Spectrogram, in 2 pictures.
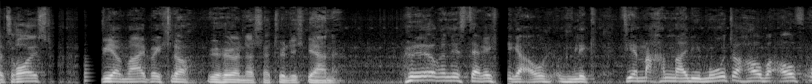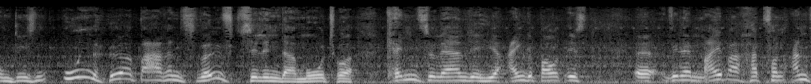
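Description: From 0.45 to 1.03 s there is repeated packet loss, producing a robotic sound. Five separate gaps fall within this stretch, the longest about 160 ms, and together they account for roughly half of it. Each hole is filled by extending the preceding sound, and the next dropout arrives before the signal settles. The result is choppy audio with pieces missing, and about 300 ms of the original sound is missing.

At 4.95 s a burst of packet loss removes about 120 ms of audio, ending at 5.09 s. The receiver bridges the gap by continuing the last sound while lowering its level. That concealment fades out completely, leaving roughly 40 ms of silence before playback resumes. What follows is further along in time, so the stretch in between is lost and the transition sounds like the last sound dying away into a jump.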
